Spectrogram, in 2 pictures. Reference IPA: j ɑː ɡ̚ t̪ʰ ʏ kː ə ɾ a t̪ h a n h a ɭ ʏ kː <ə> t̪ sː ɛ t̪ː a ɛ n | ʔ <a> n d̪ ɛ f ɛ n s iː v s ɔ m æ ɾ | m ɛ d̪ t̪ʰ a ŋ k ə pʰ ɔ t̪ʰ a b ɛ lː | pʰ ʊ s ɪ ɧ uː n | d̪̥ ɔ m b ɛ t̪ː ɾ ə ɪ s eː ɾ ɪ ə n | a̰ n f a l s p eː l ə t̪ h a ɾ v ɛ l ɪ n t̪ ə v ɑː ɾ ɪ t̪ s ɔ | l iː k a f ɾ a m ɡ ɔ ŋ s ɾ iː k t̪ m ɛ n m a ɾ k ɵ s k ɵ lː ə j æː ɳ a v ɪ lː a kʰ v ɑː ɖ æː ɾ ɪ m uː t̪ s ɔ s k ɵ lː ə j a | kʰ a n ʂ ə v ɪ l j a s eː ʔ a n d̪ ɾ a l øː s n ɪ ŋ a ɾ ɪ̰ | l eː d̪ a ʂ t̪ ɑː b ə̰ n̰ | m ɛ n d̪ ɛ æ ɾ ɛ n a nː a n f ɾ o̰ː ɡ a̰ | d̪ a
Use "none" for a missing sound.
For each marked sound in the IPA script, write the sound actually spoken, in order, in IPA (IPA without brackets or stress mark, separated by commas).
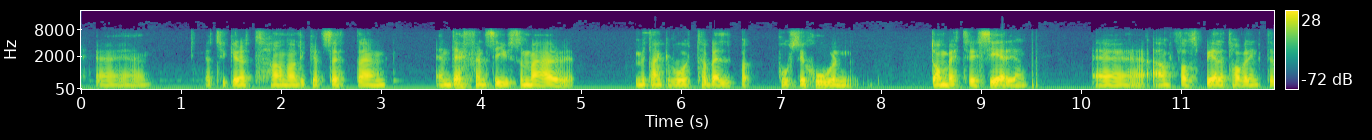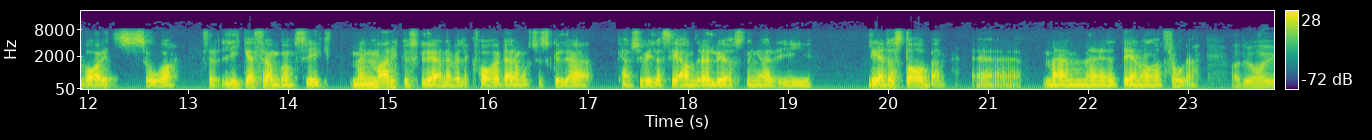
a, ɛ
